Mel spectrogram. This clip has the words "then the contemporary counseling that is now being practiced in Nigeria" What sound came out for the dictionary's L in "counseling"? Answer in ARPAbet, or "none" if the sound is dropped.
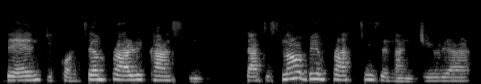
none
